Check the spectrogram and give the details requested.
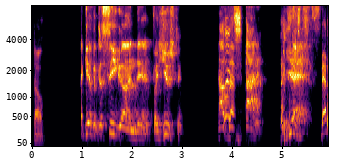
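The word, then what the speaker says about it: Şengün: him I know who he is and it's pronounced single I know exactly help me out I can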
